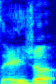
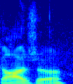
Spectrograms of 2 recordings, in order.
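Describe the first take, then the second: First: The name sounds like the word Asia. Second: The name sounds like Ah-ja, read from spelling. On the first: The speaker calls it right. "It's pronounced Asia" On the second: The speaker calls it wrong. "I always thought it was like Aja because that's how I read it"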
